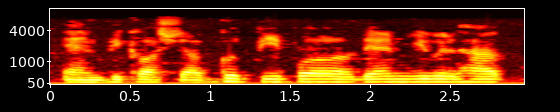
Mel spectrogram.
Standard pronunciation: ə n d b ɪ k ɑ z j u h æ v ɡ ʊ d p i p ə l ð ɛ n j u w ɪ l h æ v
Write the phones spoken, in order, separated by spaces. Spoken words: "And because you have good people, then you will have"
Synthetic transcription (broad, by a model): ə n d b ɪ k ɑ s j u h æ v ɡ ʊ d p i p ə l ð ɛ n j u w ɪ l h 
